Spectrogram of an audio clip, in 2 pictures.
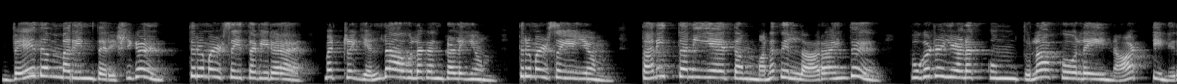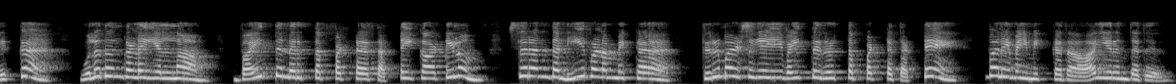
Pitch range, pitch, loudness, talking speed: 250-335 Hz, 290 Hz, -15 LUFS, 80 wpm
